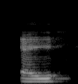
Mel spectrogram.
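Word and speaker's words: Aiyuk: You've got Ayuk, is that how we say his name? – Yeah.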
